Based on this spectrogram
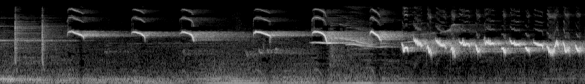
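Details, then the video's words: White-rumped shama song recorded in the morning as training material for luring: a series of loud rising-then-falling whistled notes repeated about every half second, then a rapid rolling trill of short notes. "PIKAT MURAI BATU ANDA DENGAN MASTERAN MURAI BATU GACOR PAGI HARI INI"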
